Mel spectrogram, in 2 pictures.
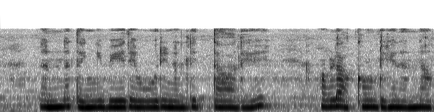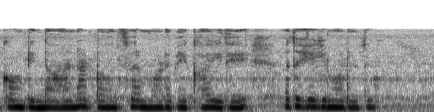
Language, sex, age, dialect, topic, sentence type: Kannada, female, 31-35, Coastal/Dakshin, banking, question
